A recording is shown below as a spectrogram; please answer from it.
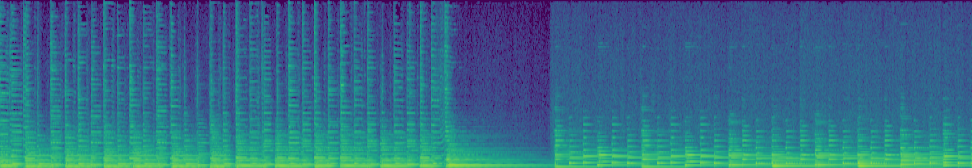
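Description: Acoustic guitar fingerpicked in a quick, repeating pattern, ending on a chord that rings and fades away over about two seconds. A piano keyboard then takes over with a slow line of single notes.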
